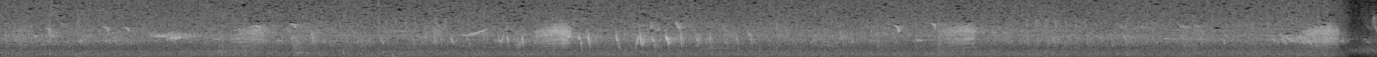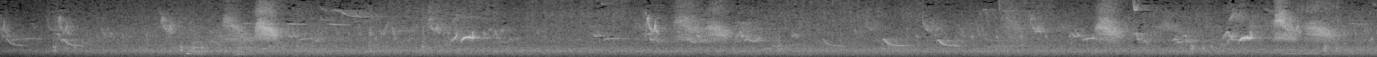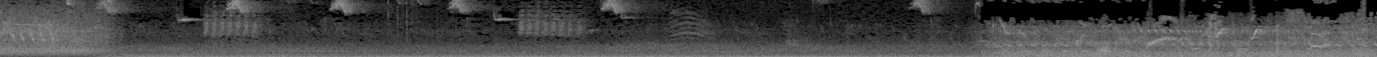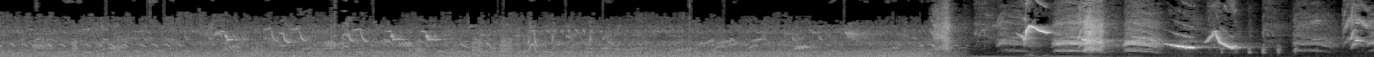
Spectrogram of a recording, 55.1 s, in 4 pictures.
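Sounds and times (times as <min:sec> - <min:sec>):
high insect-like hiss: 0:00.0 - 0:28.7, 0:37.4 - 0:51.0
low rumble: 0:28.5 - 0:50.7
birds chirping: 0:36.7 - 0:55.0.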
